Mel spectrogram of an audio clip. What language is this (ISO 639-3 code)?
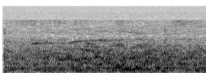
zho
